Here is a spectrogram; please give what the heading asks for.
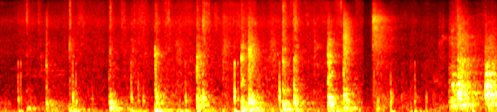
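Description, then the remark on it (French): A door being closed amid a run of nearby knocks and wooden clatter, several sharp thuds spread unevenly over a few seconds with a faint rustle in between. “Ferme la porte ici, vous.”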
